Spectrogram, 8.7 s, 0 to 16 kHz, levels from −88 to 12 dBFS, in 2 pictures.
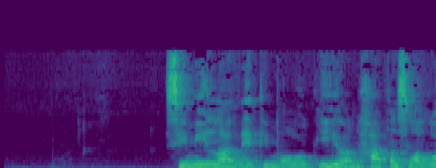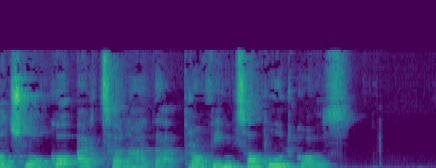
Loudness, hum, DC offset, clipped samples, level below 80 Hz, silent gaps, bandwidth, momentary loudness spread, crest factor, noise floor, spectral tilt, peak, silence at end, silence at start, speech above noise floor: -23 LUFS; none; under 0.1%; under 0.1%; -62 dBFS; none; 11.5 kHz; 11 LU; 24 dB; -68 dBFS; -3 dB/octave; -2 dBFS; 0.9 s; 1.65 s; 44 dB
